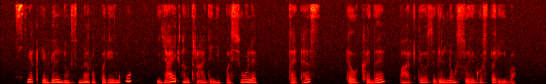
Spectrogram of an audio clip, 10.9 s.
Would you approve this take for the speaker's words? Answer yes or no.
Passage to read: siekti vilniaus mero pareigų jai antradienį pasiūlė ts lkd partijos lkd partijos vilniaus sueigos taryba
no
